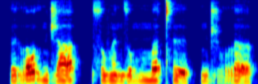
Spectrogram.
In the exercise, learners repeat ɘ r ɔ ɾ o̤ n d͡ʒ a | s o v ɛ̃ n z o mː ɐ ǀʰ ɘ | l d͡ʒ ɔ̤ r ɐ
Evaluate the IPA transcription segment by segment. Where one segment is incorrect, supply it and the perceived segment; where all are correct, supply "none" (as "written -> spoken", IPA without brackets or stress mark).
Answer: l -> n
